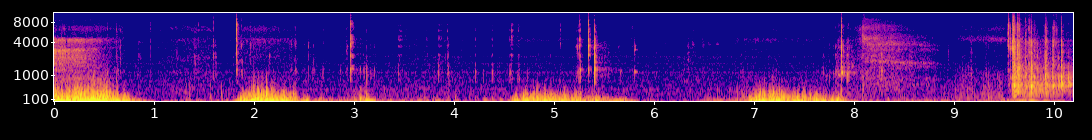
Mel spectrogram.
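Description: Microphone handling noise while a wireless mic's battery is swapped: four deep rubbing thumps about a second long each, every two seconds or so, with small clicks and fumbling between them.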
